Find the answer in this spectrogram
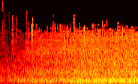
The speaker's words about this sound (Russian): Оживленный московский перекресток.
